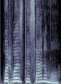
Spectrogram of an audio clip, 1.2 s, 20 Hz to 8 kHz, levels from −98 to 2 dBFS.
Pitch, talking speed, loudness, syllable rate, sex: 260 Hz, 195 wpm, -16 LUFS, 5.6 syllables/s, female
